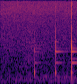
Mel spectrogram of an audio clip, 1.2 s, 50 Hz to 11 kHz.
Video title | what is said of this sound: Misteri Gunung Padang, ada apakah di sana? | Ini makanya disebut batu gamelan karena ada bunyinya. Tuh, ada 4 nada ini.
